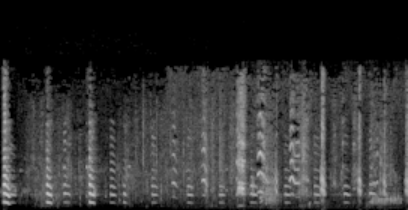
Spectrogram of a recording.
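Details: Eurasian coot lure calls for attracting other birds: nasal, slightly downslurred honks repeated roughly twice a second, several birds overlapping into a busier chatter in the second half, with faint low hum underneath.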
